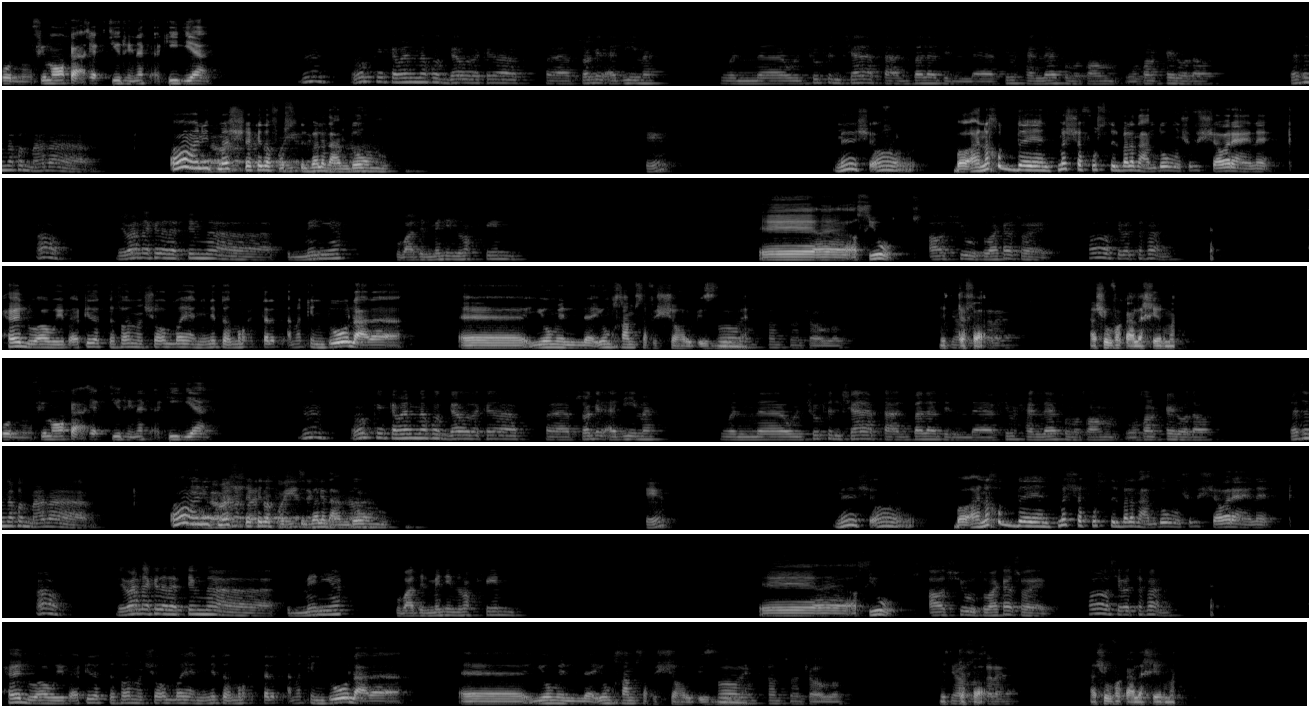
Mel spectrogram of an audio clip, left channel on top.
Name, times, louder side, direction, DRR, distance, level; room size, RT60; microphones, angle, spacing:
voice 1, 0.0-2.1 14.8-17.0 21.4-22.2 22.6-25.7 33.7-35.1 39.2-43.2 43.8-46.7 48.6-49.0 50.1-50.9, left 5 dB, 85° left, 0.9 m, -30 dB
voice 2, 3.0-6.6 7.2-12.1 12.9-14.0 14.9-16.8 19.5-19.8 26.5-26.8 27.3-29.6 30.1-31.3 35.4-36.6 37.0-37.9 46.4-47.6 48.7-49.3, right 3 dB, 75° right, 1.6 m, -41 dB
12.0 x 9.8 x 6.2 m
head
